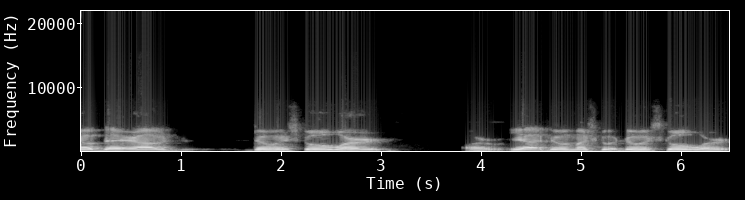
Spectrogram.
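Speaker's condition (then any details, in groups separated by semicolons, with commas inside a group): Traumatic brain injury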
